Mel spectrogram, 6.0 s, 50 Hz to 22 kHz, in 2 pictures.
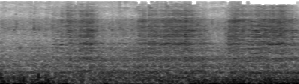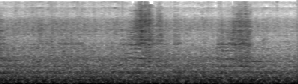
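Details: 2022 Ford F150 PowerBoost, about 48,000 miles, camera in right rear wheel well while driving: heavy rumble with harsh metallic grinding from the rear passenger wheel; brakes checked fine, caused by a failed rear axle bolt.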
